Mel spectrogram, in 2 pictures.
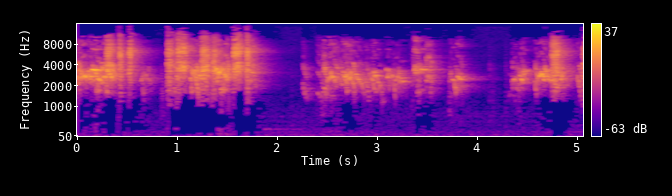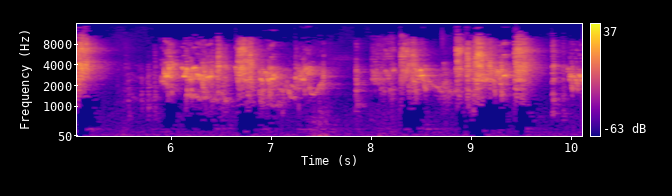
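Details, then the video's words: Pet budgerigar chirping in phrases of a second or two, scratchy twittering and buzzy warbles broken by clear short pauses, in a quiet setting. "BUDGIES CHIRPING SOUND"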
